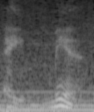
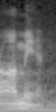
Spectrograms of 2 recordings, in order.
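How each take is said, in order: First: Amen said as "AY-men", soft and falling; a quiet, drawn "AY-men" to close the reading; Amen with long A. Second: Amen said as "AH-men", short and falling; a quick, low "AH-men" slipped in; Amen with broad A. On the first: Preacher closing scripture with a hushed "AY-men". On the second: Preacher ending his point with a clipped "AH-men". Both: Shown as a demonstration. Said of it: "putting the emphasis on the wrong syllable".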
